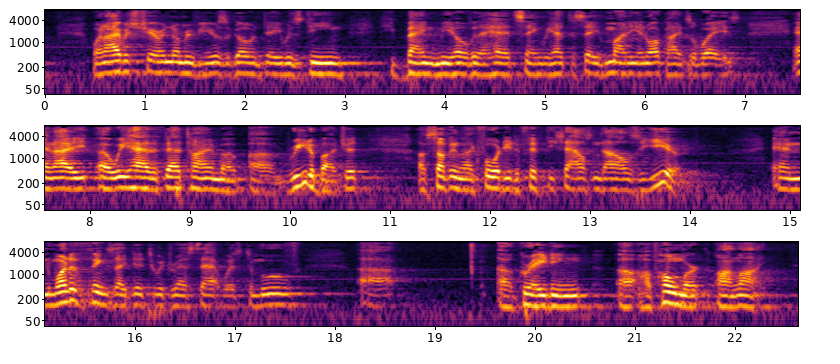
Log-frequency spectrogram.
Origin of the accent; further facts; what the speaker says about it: New York, United States; Because when we were growing up in New York, we didn't have televisions.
